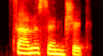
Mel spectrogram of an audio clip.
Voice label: "phallocentric", Indian; Dictionary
